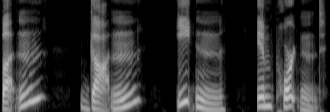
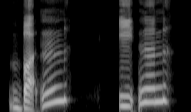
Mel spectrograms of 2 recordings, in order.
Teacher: do you notice that my throat is stopping that t sound in the middle of the word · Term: glottal T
